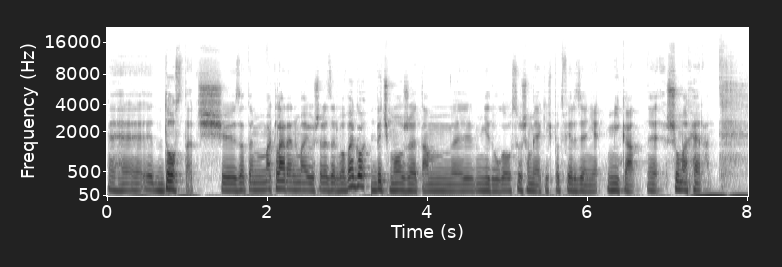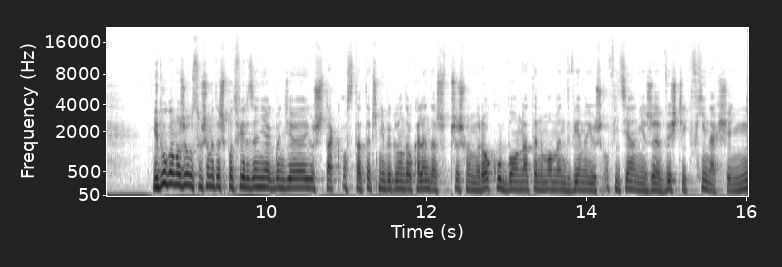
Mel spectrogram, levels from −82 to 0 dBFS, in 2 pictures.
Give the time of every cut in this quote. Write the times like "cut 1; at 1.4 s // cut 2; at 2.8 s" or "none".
cut 1; at 3.3 s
